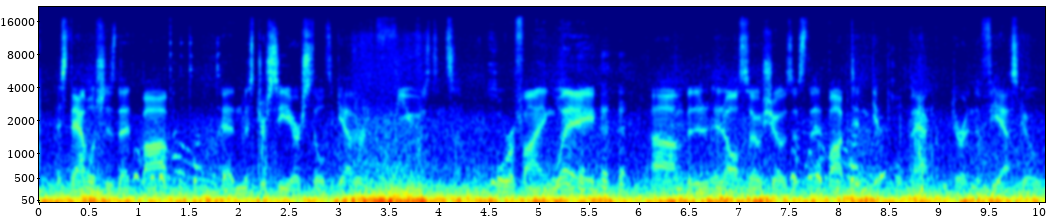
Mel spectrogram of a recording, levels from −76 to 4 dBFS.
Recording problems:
wind noise on the microphone; heavy; 3 dB below the speech
clattering dishes; faint; at 1.5 s; peak 10 dB below the speech

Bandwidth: 17.5 kHz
